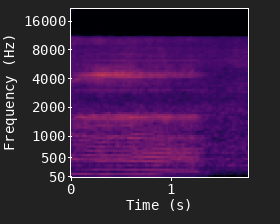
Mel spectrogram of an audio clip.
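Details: Rhodesian ridgeback snoring deeply on New Year's: a single drawn-out, humming breath noise that fades away; a sleeping dog's snore.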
